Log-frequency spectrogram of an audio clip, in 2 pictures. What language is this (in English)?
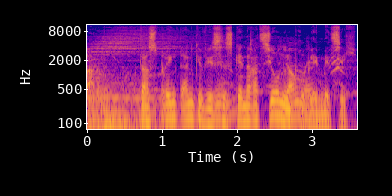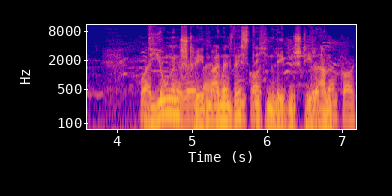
German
